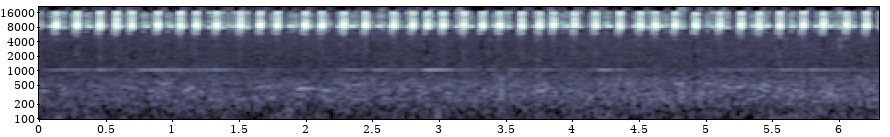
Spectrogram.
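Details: Cicada giving loud, high, sharply pulsed chirps about six per second, steady and regular, with a faint constant mid-pitched hum underneath.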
